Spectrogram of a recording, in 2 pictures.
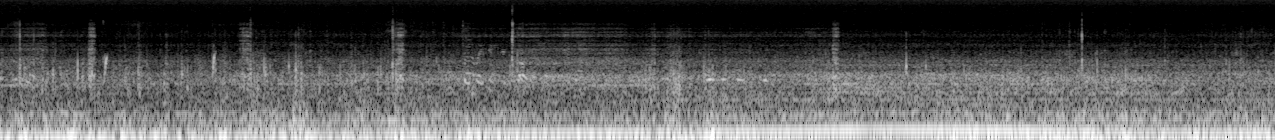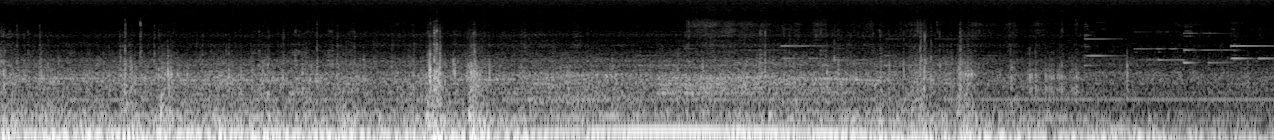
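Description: Car cabin noise while driving slowly over a potholed dirt road: a steady low rumble of tyres and engine, with several sharp knocks as the wheels drop into holes and bumps.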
